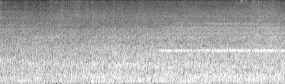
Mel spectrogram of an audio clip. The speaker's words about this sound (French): Le bruit que vous entendez, c'est le tramway.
